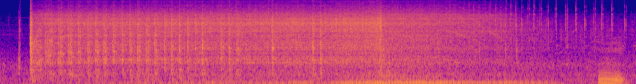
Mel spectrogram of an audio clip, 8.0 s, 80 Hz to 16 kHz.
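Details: Abandoned 2016 Hyundai i20 with a new air filter after fire starters: cranks and catches, chugs unevenly a few seconds, then fades and dies. No fault codes and fuel rail pressure good; it starts, then stalls.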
